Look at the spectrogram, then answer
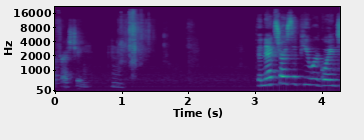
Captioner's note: rice cake crunching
